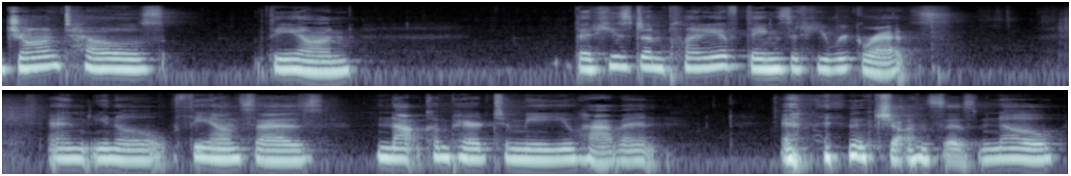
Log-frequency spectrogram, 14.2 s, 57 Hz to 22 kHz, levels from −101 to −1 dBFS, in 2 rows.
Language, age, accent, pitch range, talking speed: English, 40-59, American, 140-200 Hz, 115 wpm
